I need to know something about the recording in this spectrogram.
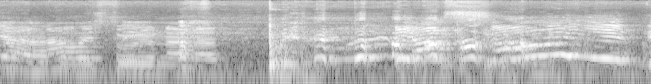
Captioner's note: women laugh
